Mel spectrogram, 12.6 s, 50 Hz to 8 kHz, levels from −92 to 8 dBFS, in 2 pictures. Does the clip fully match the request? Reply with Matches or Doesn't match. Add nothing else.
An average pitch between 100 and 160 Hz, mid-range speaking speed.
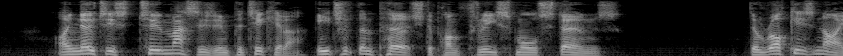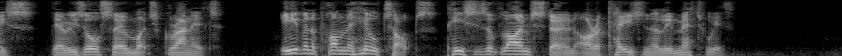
Matches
